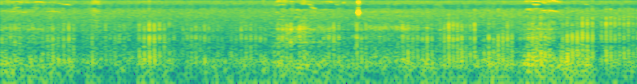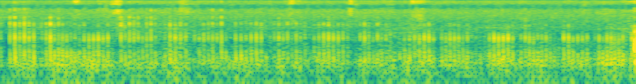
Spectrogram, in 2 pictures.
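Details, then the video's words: Cuddled kitty kitten purring continuously, a snoring kind of rumble: dense low pulsing that holds level throughout, with a brief rustle or two and light handling noise. "cuddles his snoring kitty kitten"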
